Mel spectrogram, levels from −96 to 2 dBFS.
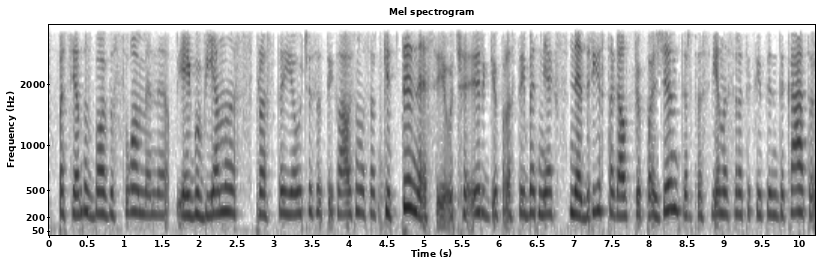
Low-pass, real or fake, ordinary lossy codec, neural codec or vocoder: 3.6 kHz; real; AAC, 32 kbps; none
